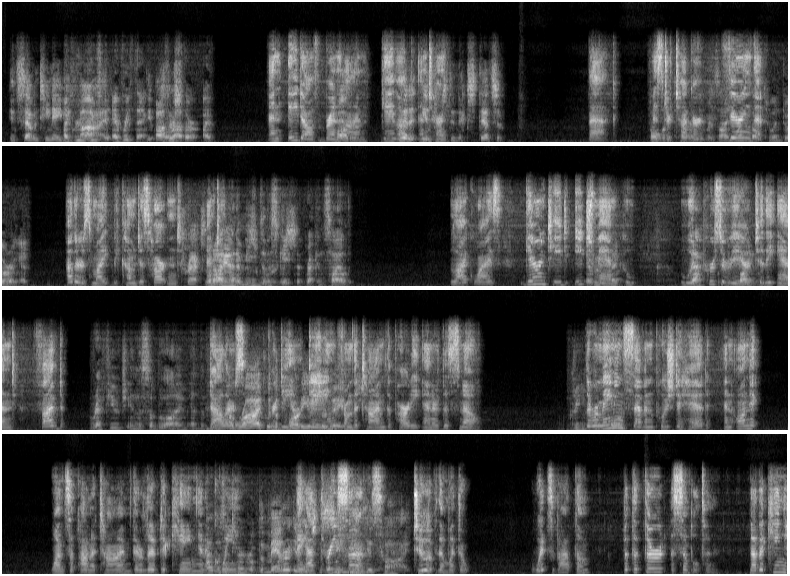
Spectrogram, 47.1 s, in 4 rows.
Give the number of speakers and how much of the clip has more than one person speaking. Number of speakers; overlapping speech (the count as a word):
three, about 34%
